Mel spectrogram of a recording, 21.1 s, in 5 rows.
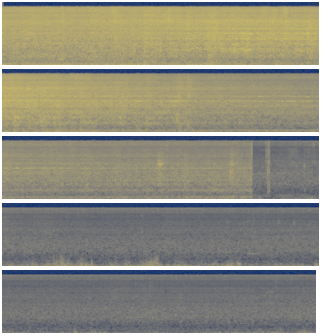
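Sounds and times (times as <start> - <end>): freight train rolling past: 0.0 - 11.8.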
